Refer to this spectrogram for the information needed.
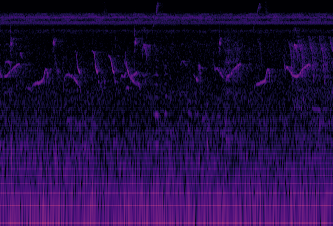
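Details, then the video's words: Smooth-billed ani calling: a series of thin, rising whistled notes, several overlapping as if from more than one bird, faint over a steady background hiss. "Anu - Preto"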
